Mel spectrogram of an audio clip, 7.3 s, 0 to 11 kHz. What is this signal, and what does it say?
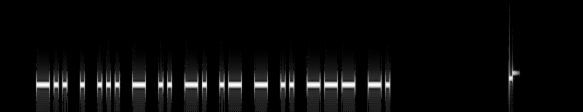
Morse code, heard as a keyed tone, about 22 wpm, 700 Hz. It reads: DESTINATION
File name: practice / 22wpm / Eleven Letter Words - 22wpm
